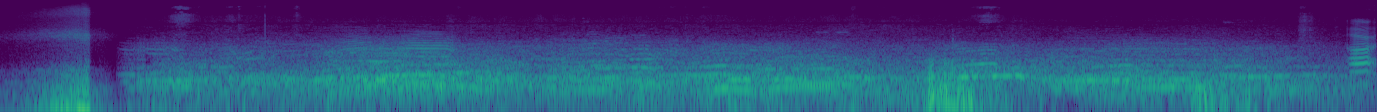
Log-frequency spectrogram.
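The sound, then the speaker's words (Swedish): Many distressed cows bellow and moo continuously in overlapping, strained calls for help, loud, forming a dense agitated chorus with a brief sharp thud near the start and a steady low rumble beneath; filmed during a tragic incident. “en person då som fick den här händelsen på film där man kan höra hur korna verkligen ropar på hjälp.”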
